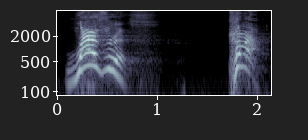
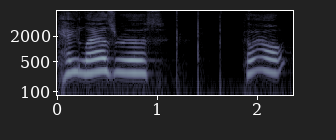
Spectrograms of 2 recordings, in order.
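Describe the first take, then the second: First: It is shouted loudly and forcefully. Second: It is said quietly and casually.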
